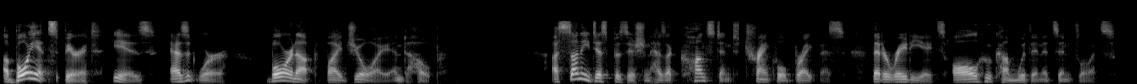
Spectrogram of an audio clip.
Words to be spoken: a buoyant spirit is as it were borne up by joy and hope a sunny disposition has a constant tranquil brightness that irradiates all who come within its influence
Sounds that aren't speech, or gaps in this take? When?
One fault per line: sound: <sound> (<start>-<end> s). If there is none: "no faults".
no faults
